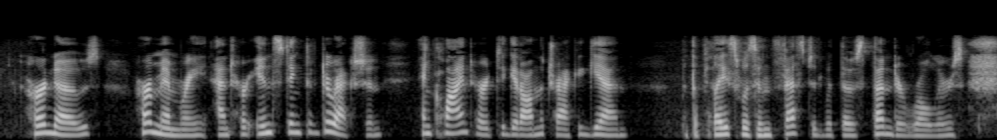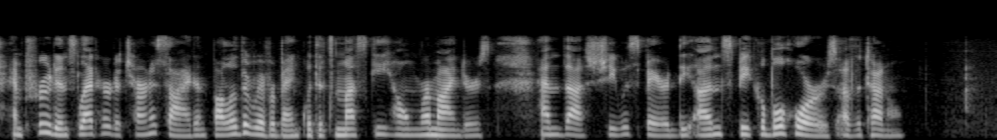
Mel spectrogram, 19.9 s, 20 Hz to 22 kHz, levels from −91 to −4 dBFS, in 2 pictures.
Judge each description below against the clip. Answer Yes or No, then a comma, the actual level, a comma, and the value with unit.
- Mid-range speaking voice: Yes, medium, 180 Hz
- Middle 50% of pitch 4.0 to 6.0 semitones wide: No, average, 2.8 semitones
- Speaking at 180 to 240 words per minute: No, average, 160 wpm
